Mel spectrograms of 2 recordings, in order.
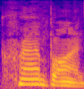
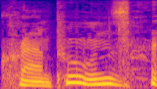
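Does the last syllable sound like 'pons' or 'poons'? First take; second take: pons; poons. First: The last syllable sounds as it is spelled. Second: The last syllable has a long oo vowel. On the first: The speaker calls it right. "it's pronounced the same way that it's spelt" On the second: The speaker calls it wrong. "I called them crampoons"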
